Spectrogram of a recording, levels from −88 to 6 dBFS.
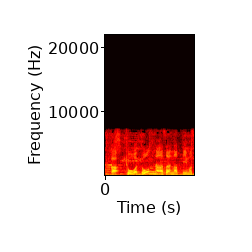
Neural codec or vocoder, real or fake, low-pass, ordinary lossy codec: none; real; 7.2 kHz; none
